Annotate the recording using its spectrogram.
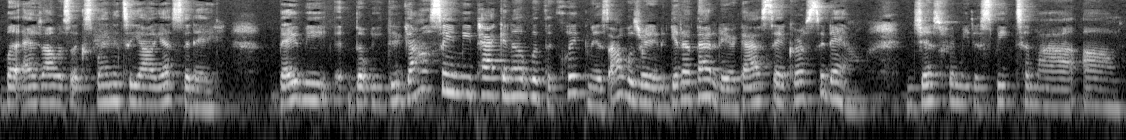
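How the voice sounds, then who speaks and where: A woman whispering at a moderate pace, with noticeable background noise and audible room echo. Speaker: vlogger. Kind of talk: vlog monologue. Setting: library.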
